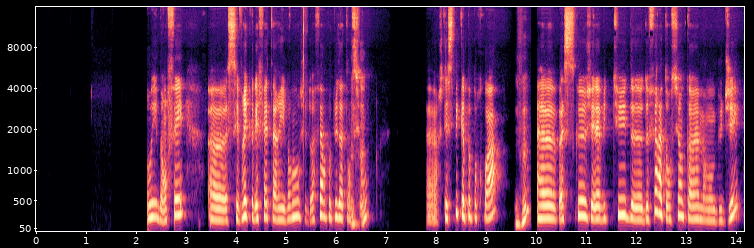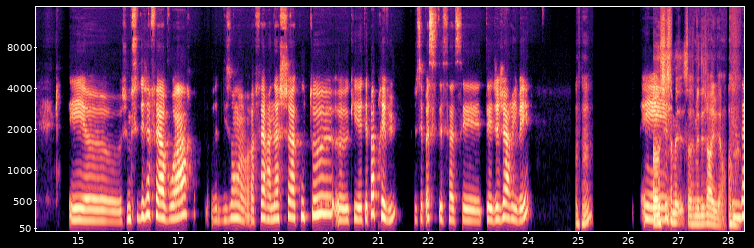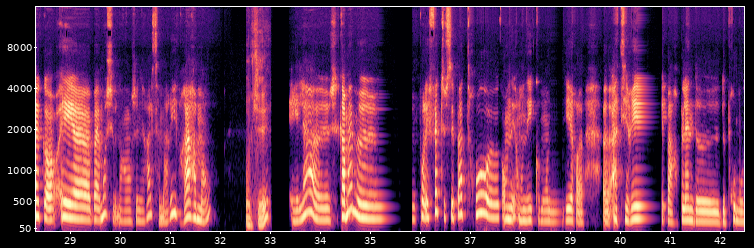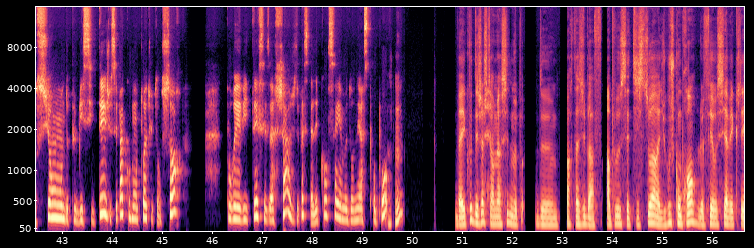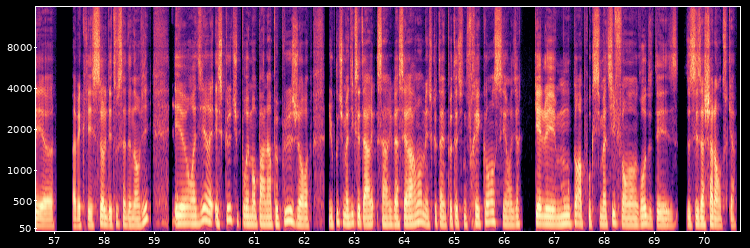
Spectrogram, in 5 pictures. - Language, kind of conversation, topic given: French, advice, Comment gérez-vous le sentiment de culpabilité après des achats coûteux et non planifiés ?
- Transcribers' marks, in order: tapping; distorted speech; static; chuckle; other background noise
